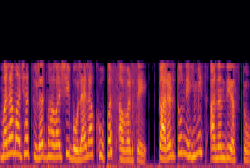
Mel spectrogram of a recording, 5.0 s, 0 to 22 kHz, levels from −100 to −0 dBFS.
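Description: From the start, the speech has plainly audible damage, likely from MP3 compression. Nothing is present above 4.5 kHz, and the remaining band has a watery, swirling quality as weak spectral components drop in and out between frames, which fits a low bitrate of about 26 kbps.

From 0.81 s to the end, Wi-Fi interference is audible as a steady ticking at a 102.4 ms period, roughly ten per second, sitting about 30 dB below the speech. A nearby radio's beacon bursts are being rectified by the audio circuitry and reach the signal path.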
